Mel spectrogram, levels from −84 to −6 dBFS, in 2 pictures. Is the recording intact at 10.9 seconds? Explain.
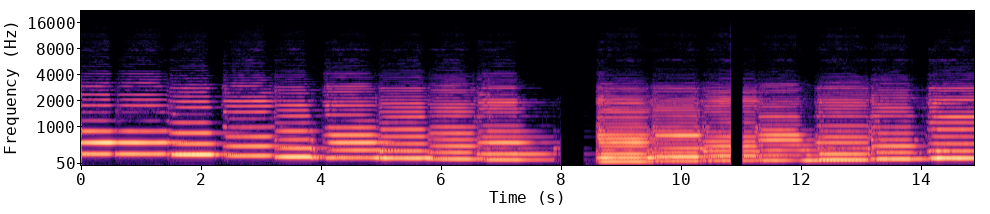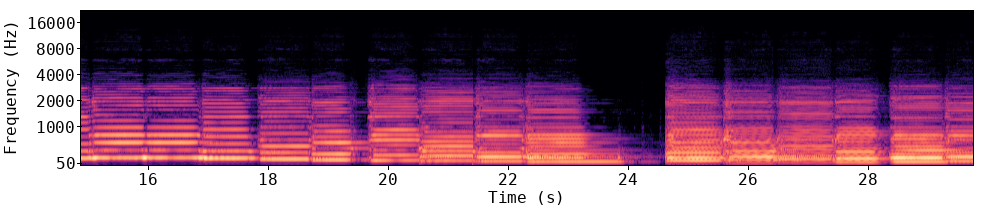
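No. A stream reconnect runs from 10.82 to 11.05 s: the connection dropped and the player restarted its decoder mid-stream. About 0.17 s of silence follows, then the audio fades back in roughly 150 ms further along, skipping that stretch.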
